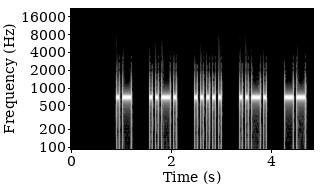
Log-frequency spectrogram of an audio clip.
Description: Morse code, heard as a keyed tone, about 20 wpm, spaced as for 15 wpm, 700 Hz. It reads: AF5FM
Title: 193 Lesson 31g - Letter v - Call Signs 20wpm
